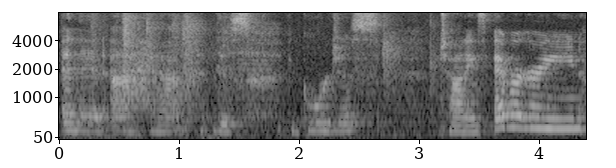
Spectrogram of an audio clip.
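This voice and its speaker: Upbeat in tone, a woman with a Southern US accent speaks with ordinary pitch variation against noticeable background noise. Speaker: plant vlogger, Pinterest marketer. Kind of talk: casual talk to camera. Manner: upbeat, chatty.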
